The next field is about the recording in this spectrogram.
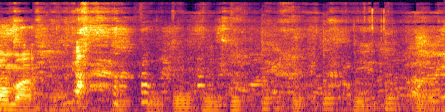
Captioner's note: laughs hard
